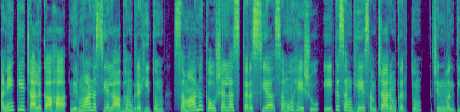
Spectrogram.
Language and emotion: Sanskrit, neutral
